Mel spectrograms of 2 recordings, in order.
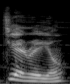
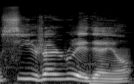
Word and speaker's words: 健锐营: 营，不过那里边的演员呢总是念成西山锐剑营。不对啊，这些好朋友得纠正过来，那绝对是念建瑞营，不念锐剑营。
